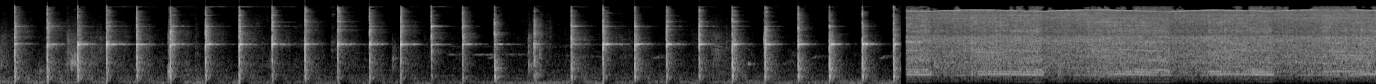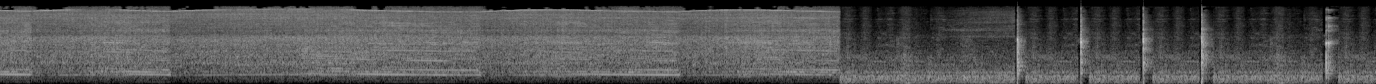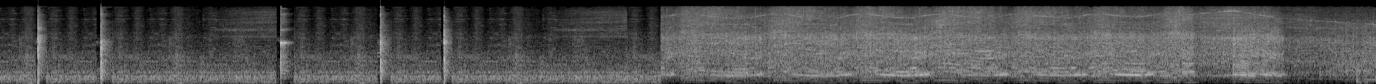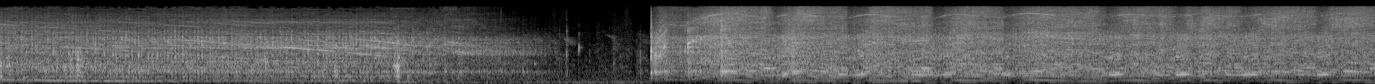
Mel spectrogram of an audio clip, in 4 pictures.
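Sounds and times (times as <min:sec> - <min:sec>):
hammer blows with metallic ring: 0:00.0 - 0:09.1, 0:27.0 - 0:28.9, 0:30.3 - 0:30.6
angle grinder whine: 0:09.0 - 0:22.2, 0:26.3 - 0:47.0.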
